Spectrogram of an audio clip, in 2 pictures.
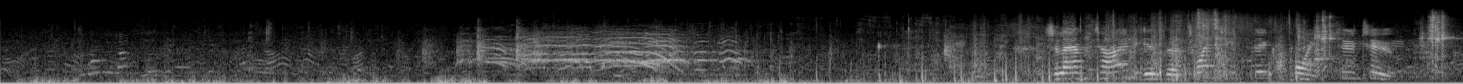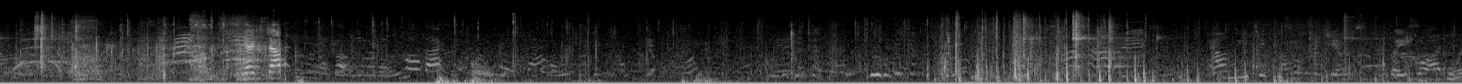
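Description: A horse gallops, its hooves thudding on soft dirt.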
